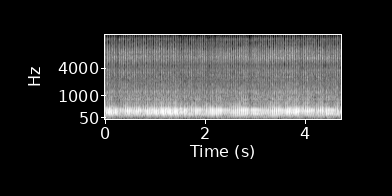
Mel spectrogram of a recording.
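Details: 1993 Nissan 240SX S13 SR20DET with Godspeed exhaust manifold and Apexi 3" exhaust, on jacks: uneven, lumpy idle with dips, barely running; exhaust leak suspected at first, owner later found a slight oil overfill.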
